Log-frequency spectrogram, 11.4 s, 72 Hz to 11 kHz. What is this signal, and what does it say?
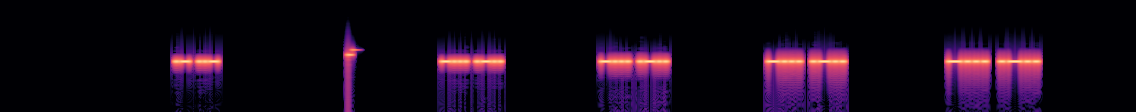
Morse code, heard as a keyed tone, about 38 wpm, 700 Hz. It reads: AU BL BL BL BL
